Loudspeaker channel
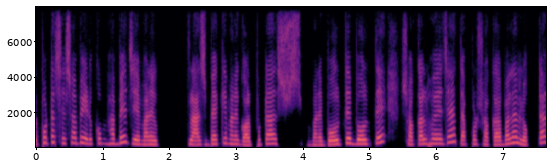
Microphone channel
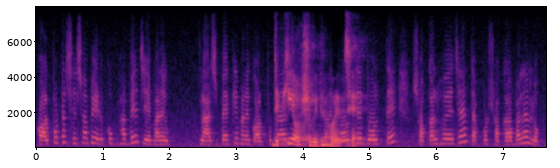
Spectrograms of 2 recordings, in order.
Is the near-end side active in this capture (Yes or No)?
Yes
